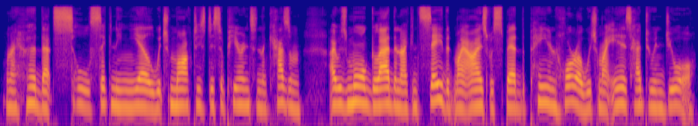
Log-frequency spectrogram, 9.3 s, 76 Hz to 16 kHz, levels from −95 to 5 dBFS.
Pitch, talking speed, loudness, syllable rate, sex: 175 Hz, 240 wpm, -22 LUFS, 5.5 syllables/s, female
